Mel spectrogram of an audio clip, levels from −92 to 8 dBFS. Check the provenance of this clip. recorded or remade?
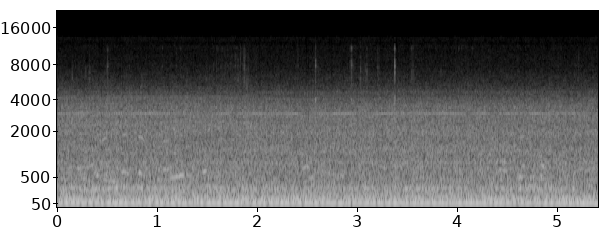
recorded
